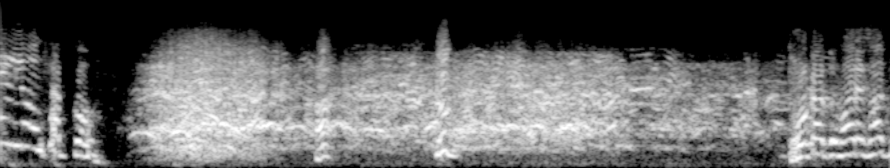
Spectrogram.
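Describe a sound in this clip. A crowd clamours loudly.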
